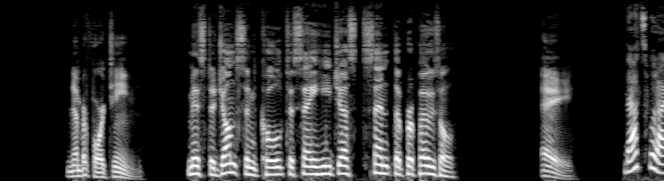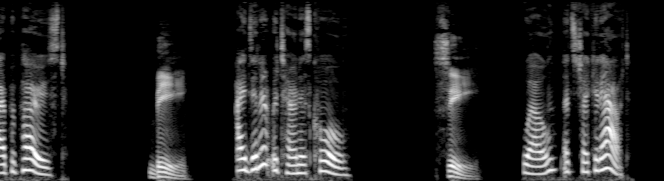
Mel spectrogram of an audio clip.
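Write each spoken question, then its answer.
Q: Mr. Johnson called to say he just sent the proposal.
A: C: Well, let's check it out.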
